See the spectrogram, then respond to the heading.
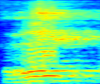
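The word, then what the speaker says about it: Ré: It's pronounced as Ray, written with an accent on the E, a small typographic mark that does what the brand intends to do, which is catch the light.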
